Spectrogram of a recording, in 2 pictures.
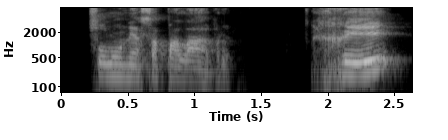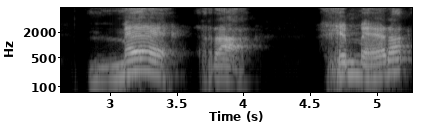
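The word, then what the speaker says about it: ἡμέρα: você vai descobrir posteriormente Por que eu pronunciei o Eta como re re remera e não emera com r na frente o nome disso é uma aspiração que você vai conhecer nas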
